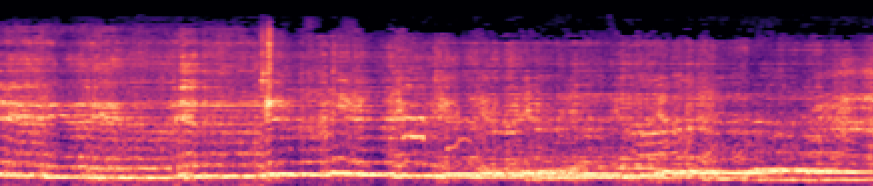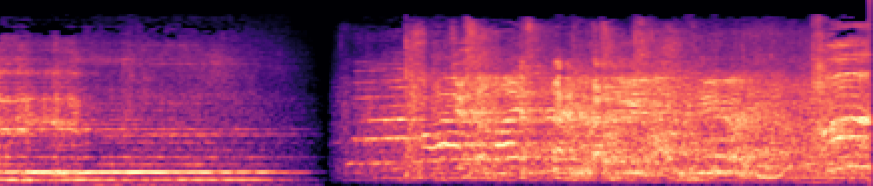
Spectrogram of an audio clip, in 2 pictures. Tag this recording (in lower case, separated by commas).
speech, music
